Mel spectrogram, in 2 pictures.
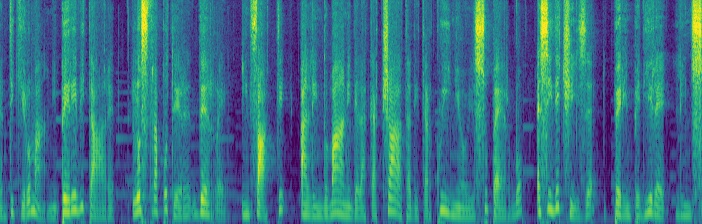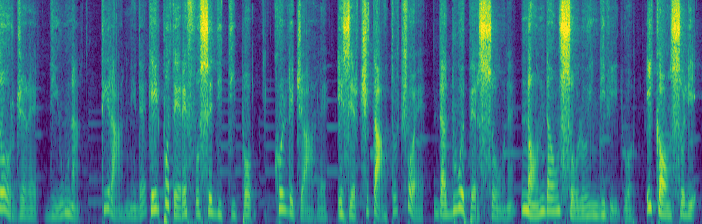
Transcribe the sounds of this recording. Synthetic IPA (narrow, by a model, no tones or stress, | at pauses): ant̪iːk̟iɾoma̰ːnipeɾevit̪a̰ːɾe | lost̪ɾapot̪eːɾed̪elrḛ | iɱfat̪ːi | alːind̪omaːnid̪elːakat͡ʃːaːt̪ad̪it̪arkwiːɲjoilsupɛrbosid̪et͡ʃiːzepeɾimped̪iːɾelinsord͡ʒeɾed̪iuna̰ | t̪iɾa̰nːid̪ek̟eilpot̪eːɾefosːed̪it̪iːpokʰolːed͡ʒa̰ːleezert͡ʃit̪a̰ːt̪ot͡ʃoɛ̰d̪ad̪uːepersoːnenond̪aunsoːloind̪ivḭːd̪uoikɔnsoli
